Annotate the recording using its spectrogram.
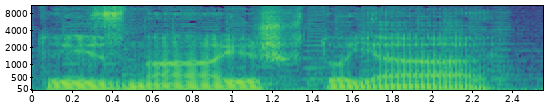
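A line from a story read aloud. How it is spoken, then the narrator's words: Sepulchral voice. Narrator (Ukrainian): сказав я за могильним голосом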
